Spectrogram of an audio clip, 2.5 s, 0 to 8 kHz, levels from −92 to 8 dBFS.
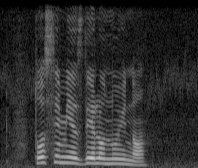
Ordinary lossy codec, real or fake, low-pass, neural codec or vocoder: none; real; none; none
